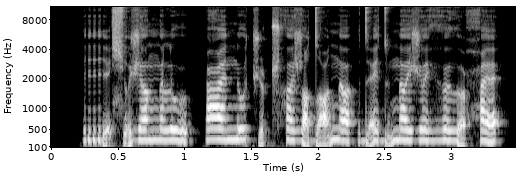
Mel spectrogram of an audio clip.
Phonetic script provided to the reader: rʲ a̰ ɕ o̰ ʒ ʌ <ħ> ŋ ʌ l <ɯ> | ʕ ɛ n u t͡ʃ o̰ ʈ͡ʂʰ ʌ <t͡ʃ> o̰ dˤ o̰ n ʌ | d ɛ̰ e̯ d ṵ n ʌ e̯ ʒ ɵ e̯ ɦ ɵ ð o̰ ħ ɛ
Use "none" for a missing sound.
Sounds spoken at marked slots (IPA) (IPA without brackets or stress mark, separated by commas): none, u, ʒ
